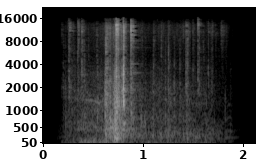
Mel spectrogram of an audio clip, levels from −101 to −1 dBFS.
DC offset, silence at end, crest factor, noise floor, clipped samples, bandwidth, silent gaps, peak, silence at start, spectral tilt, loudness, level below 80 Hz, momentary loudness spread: under 0.1%; 0.55 s; 32 dB; -70 dBFS; under 0.1%; 16 kHz; none; -12 dBFS; 0.25 s; -0.5 dB/octave; -37 LUFS; -74 dBFS; 23 LU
